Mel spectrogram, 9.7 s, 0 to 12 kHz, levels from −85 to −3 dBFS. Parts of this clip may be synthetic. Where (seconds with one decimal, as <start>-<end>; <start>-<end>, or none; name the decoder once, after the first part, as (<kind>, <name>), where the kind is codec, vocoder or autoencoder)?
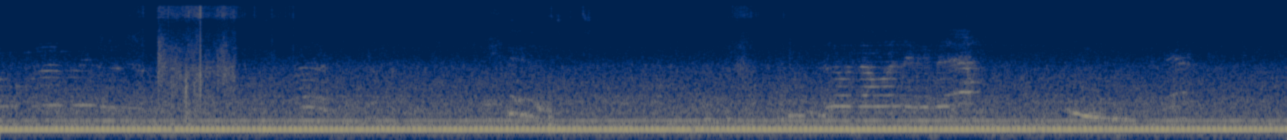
6.4-7.8 (autoencoder, DAC-VAE)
